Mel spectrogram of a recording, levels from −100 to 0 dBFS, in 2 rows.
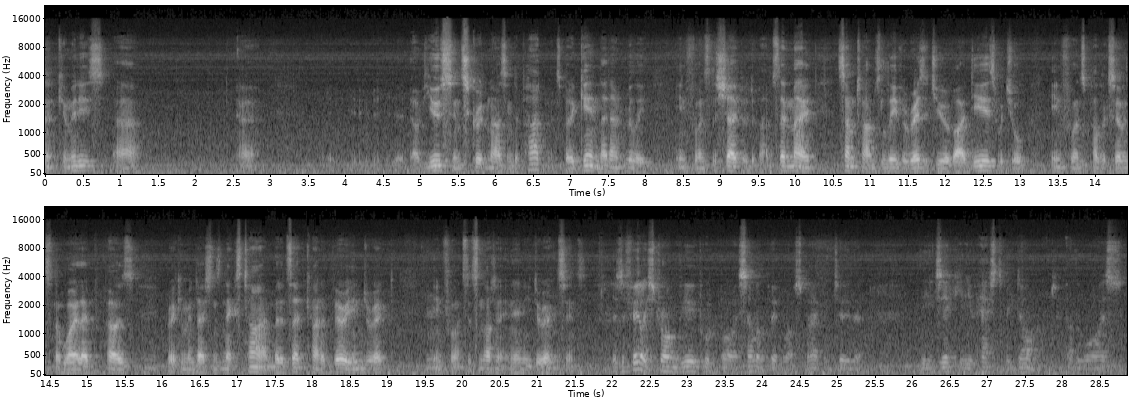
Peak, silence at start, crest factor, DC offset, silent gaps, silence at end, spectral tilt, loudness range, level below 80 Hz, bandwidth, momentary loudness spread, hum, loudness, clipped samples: -12 dBFS; 0 s; 24 dB; under 0.1%; none; 0 s; -3.5 dB/octave; 10 LU; -54 dBFS; 18.5 kHz; 18 LU; none; -33 LUFS; under 0.1%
